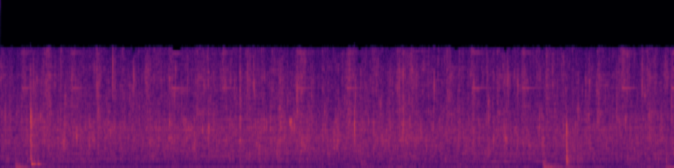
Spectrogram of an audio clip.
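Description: Steady sizzle of shrimp sautéing in butter in a pan, with a couple of faint ticks, about a quarter second in and again around four seconds in.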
